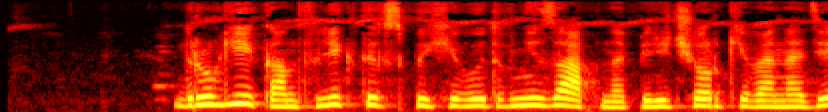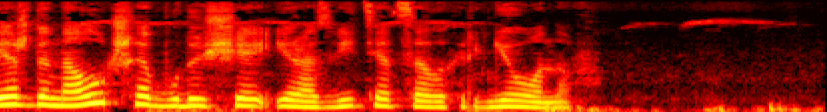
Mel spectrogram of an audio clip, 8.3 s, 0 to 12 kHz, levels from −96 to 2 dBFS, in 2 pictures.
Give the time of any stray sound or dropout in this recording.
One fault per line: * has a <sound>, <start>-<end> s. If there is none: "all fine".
all fine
